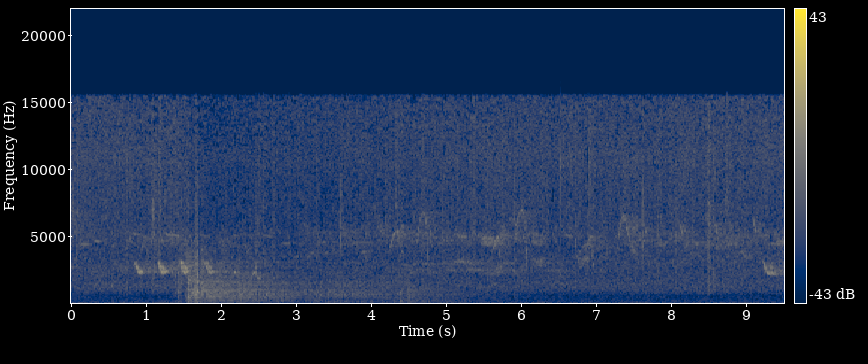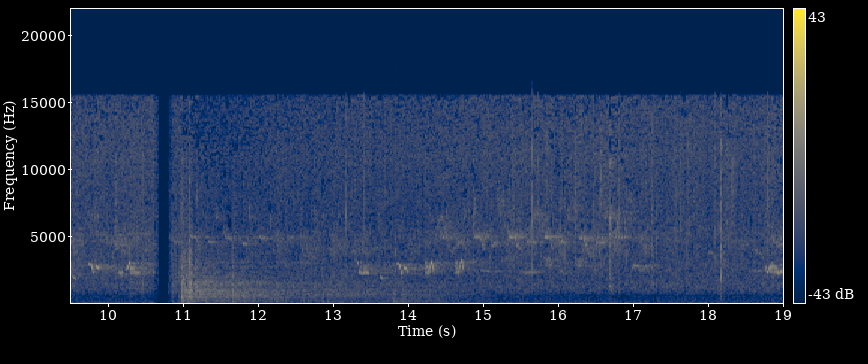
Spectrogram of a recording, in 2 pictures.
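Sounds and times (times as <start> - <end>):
outdoor background noise: 0.0 - 19.0
songbirds chirping: 0.0 - 19.0
deep noise surge: 1.5 - 6.3, 10.9 - 15.9.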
